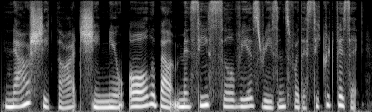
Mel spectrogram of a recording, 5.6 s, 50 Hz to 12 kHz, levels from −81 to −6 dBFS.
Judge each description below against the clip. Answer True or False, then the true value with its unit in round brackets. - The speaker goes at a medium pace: True (150 wpm)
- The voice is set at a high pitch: True (215 Hz)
